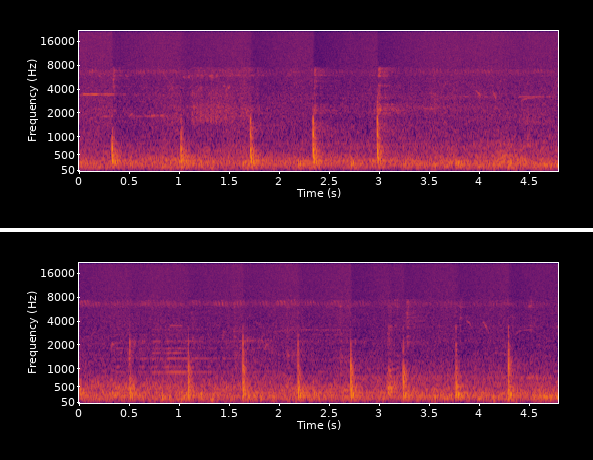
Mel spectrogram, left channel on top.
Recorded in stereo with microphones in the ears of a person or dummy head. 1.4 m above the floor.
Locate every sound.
Only background noise.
